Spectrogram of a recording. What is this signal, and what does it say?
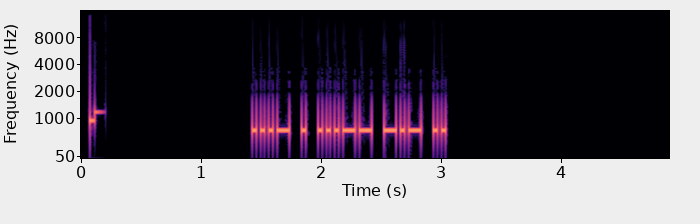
Morse code, heard as a keyed tone, about 34 wpm, 700 Hz. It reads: VE3KI
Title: Call Signs - 35wpm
